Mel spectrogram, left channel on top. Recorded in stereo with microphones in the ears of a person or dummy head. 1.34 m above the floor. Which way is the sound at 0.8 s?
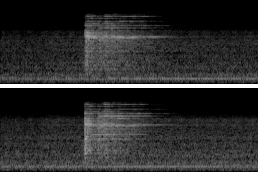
55° right (ahead or behind).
